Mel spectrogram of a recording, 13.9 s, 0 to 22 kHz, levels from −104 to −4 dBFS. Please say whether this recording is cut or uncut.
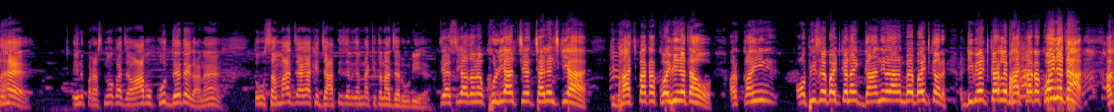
cut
